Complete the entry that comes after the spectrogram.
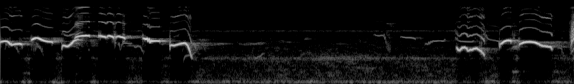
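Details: Oriental magpie-robin song used as therapy to rouse a kacer into eager singing, loud rapid whistled phrases with rising and falling slides, a long quiet gap with a faint steady tone, then further whistles.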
